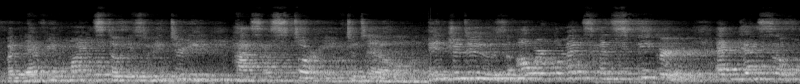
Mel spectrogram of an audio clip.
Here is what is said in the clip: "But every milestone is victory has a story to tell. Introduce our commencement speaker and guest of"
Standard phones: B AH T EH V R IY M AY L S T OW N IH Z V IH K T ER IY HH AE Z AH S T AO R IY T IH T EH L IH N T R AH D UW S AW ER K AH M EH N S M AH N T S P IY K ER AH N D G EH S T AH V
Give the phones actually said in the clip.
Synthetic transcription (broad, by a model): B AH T EH V R IY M AY N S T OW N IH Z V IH T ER IY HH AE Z AH S T AO R IY T IH T EH L IH N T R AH D UW S AW ER K AH M EH N S M AH N T S P IY K ER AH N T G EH S AH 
